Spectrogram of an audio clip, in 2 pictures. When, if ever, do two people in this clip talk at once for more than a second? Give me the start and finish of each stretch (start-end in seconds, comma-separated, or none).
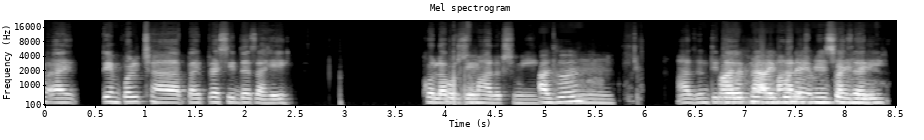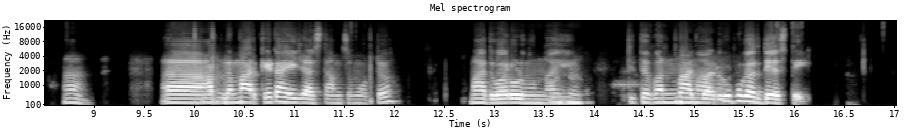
6.8-8.3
